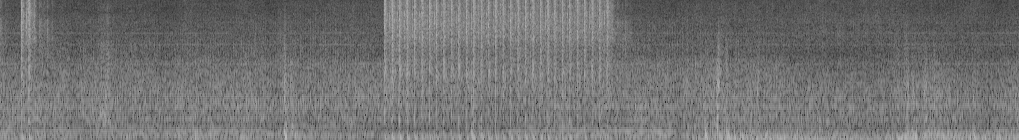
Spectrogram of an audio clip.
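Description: Rapid automatic gunfire in Call of Duty Warzone, a dense burst of shots lasting about two seconds in the middle, with single sharper cracks before and after over a steady vehicle engine rumble.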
